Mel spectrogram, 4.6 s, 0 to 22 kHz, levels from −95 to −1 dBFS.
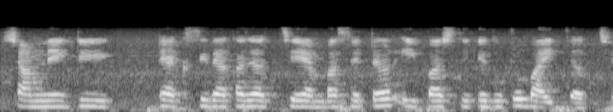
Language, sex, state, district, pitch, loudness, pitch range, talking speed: Bengali, female, West Bengal, Paschim Medinipur, 215 Hz, -15 LUFS, 210-220 Hz, 170 wpm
